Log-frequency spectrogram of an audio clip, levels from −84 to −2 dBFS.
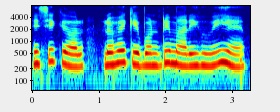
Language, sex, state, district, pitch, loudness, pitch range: Hindi, female, Jharkhand, Garhwa, 255 Hz, -13 LUFS, 240-280 Hz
